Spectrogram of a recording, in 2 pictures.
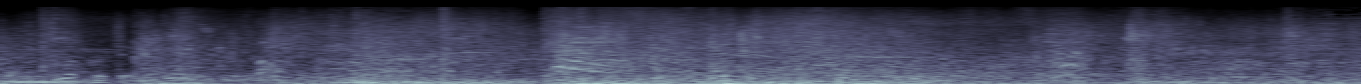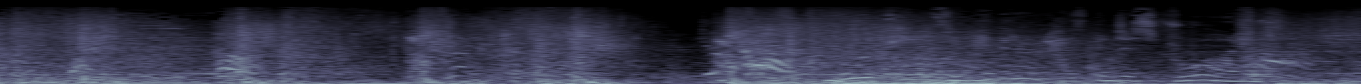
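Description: Game spell effects whoosh, crackle and blast in quick bursts.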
